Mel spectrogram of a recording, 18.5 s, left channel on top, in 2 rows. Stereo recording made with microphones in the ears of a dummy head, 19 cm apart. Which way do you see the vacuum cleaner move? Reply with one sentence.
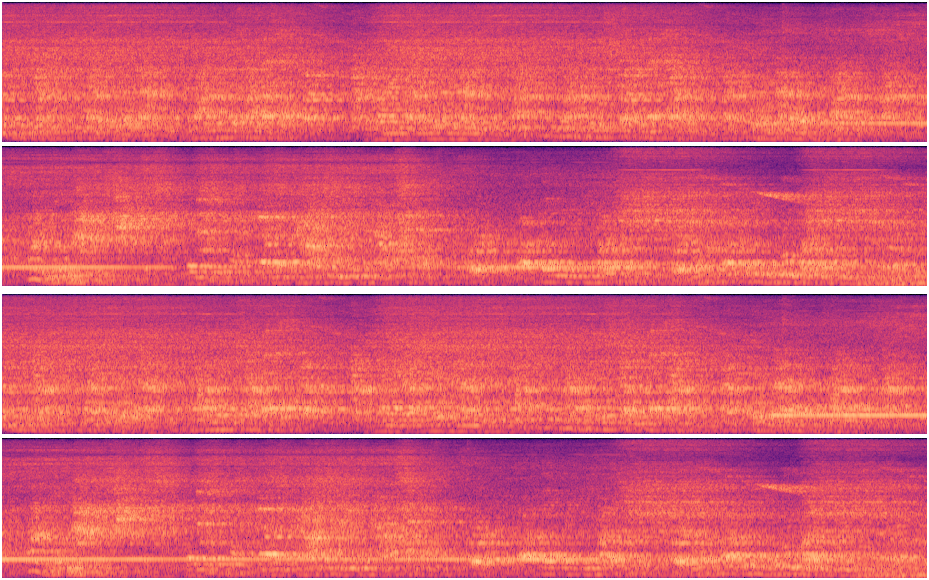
In this clip you hear the vacuum cleaner stay put.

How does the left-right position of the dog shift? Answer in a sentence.
You can hear the dog move to the left.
